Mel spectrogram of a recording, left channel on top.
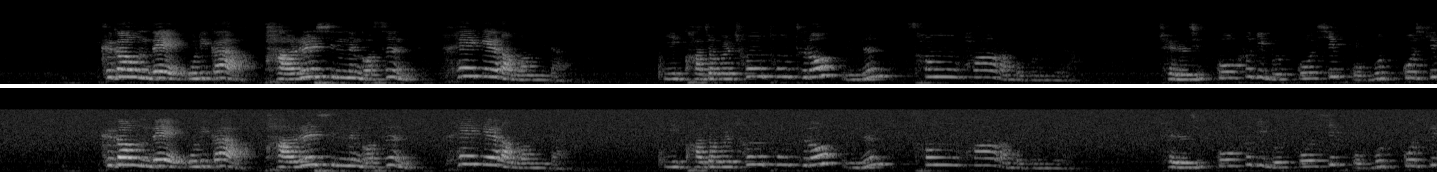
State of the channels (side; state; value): right; noise; hiss, 14 dB below the sound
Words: 그 가운데 우리가 발을 씻는 것은 회개라고 합니다. 이 과정을 통틀어 우리는 성화라고 부릅니다. 죄를 짚고 흙이 묻고 씻고 묻고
